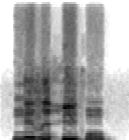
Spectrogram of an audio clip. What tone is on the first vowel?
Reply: low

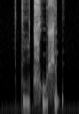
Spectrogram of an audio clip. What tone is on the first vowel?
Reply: high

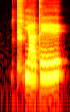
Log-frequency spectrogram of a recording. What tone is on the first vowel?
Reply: low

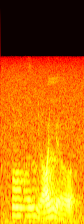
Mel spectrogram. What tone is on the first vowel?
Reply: high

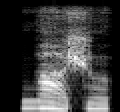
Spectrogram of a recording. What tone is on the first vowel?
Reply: falling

